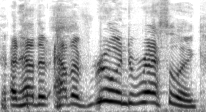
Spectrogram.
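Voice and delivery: high, melodramatic imitation of anguished wrestler; hammed-up tearful rant; getting upset. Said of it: "he's, like, getting upset".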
